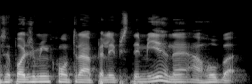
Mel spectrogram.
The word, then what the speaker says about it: Epstemia: Bom, você pode me encontrar pela Epistemia, né? @EPStemia, como se fala. Com P mudo só.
